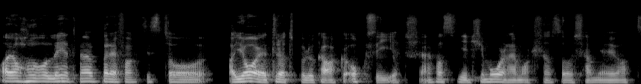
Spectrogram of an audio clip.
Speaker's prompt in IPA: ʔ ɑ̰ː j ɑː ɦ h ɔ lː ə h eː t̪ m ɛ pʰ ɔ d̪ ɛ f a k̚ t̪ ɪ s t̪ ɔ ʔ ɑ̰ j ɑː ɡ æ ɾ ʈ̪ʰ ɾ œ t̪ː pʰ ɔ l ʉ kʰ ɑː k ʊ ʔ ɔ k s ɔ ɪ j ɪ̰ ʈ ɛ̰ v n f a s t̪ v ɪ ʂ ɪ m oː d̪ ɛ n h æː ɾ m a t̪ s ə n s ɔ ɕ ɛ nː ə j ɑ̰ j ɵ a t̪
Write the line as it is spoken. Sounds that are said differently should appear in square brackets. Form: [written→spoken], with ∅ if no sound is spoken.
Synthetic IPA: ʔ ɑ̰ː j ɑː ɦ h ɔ lː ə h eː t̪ m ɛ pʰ ɔ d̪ ɛ f a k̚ t̪ ɪ s t̪ ɔ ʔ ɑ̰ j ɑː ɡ æ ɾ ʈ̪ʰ ɾ œ t̪ː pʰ ɔ l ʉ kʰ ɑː k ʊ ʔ ɔ k s ɔ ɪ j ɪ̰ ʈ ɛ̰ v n f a s t̪ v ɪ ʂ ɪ m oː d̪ ɛ n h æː ɾ m a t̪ [s→ʂ] ə n s ɔ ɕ ɛ nː ə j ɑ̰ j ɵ a t̪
